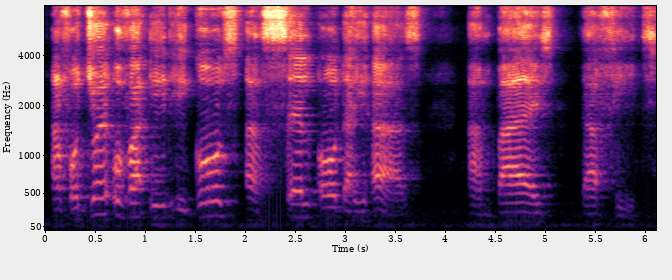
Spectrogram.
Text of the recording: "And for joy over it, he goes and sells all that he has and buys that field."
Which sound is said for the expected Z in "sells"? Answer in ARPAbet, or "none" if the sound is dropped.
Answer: none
